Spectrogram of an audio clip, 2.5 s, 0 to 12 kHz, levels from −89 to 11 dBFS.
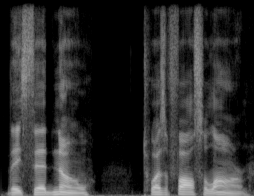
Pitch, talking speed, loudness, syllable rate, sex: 115 Hz, 165 wpm, -19 LUFS, 4.6 syllables/s, male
